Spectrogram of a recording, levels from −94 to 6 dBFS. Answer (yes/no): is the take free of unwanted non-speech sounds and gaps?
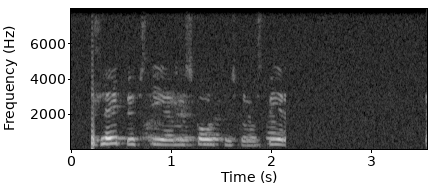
yes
